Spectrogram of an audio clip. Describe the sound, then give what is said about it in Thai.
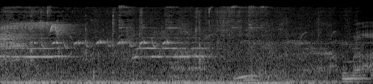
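Parrots calling at a rescue center for non-adoptable birds, home to 52 parrots living with cockatoos, macaws and African greys, over a steady low background hum, with scattered chirps and whistles, some brief bright squawks and a few longer wavering tones at moderate loudness. “นกแก้ว52ตัวของที่นี่อยู่ร่วมกับนกสายพันธุ์อื่นเช่นนกกระตั้วนกแก้วมาคอและนกแก้วสายพันธุ์แอฟริกันเกรย์”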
